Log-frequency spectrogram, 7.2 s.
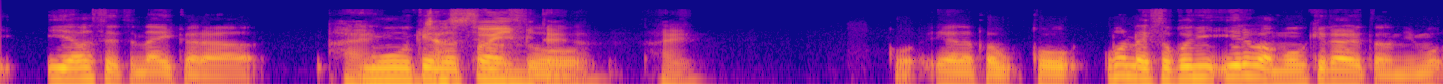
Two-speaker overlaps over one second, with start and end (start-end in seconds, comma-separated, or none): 1.8-3.0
